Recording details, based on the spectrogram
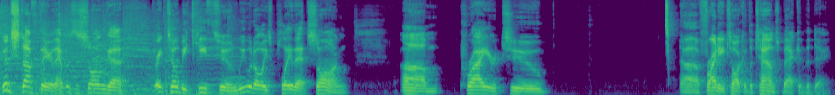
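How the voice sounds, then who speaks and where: A man's voice: medium pitch, expressive, slow, a bit bright. An American man hosting a sports radio show in a casual, chatty, blunt and teasing way. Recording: studio broadcast, faint music behind. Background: music.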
